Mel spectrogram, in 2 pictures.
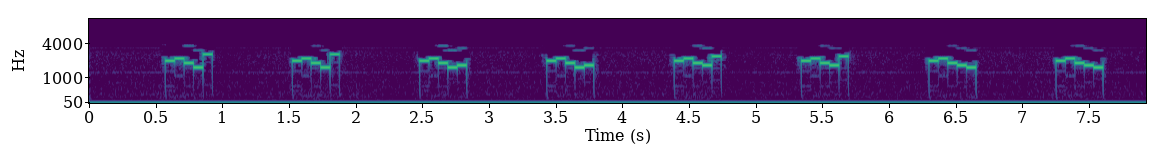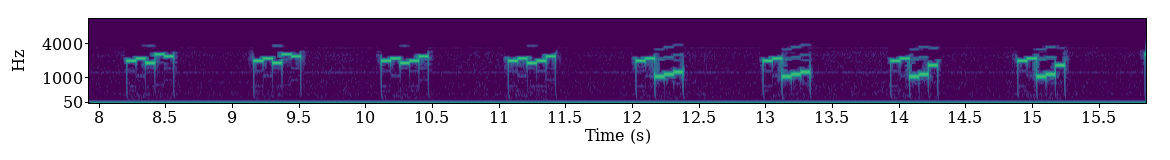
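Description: Five-tone selective call (ZVEI), heard as quick runs of five tones, tones of about 70 ms. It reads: 89755 89755 89756 89756 89760 89760 89765 89765 89770 89770 89780 89780 89123 89123 89126 89126
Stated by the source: ZVEI five-tone selective call received by SDR.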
